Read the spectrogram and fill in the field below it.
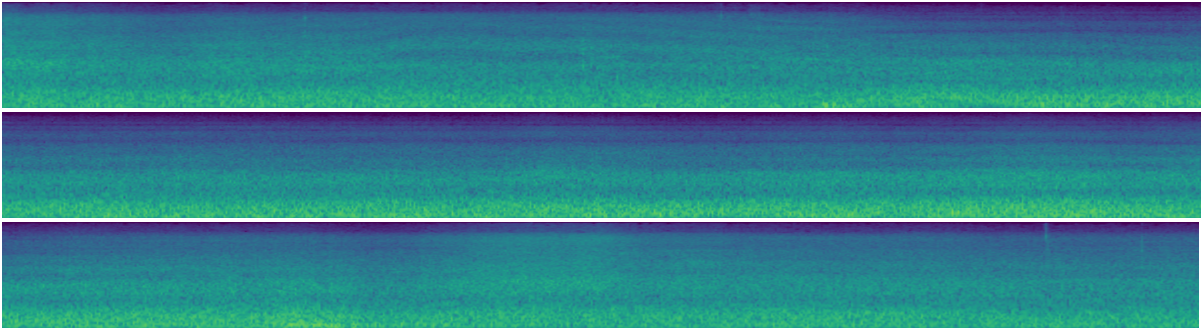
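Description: Strong wind blows and buffets outdoors.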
